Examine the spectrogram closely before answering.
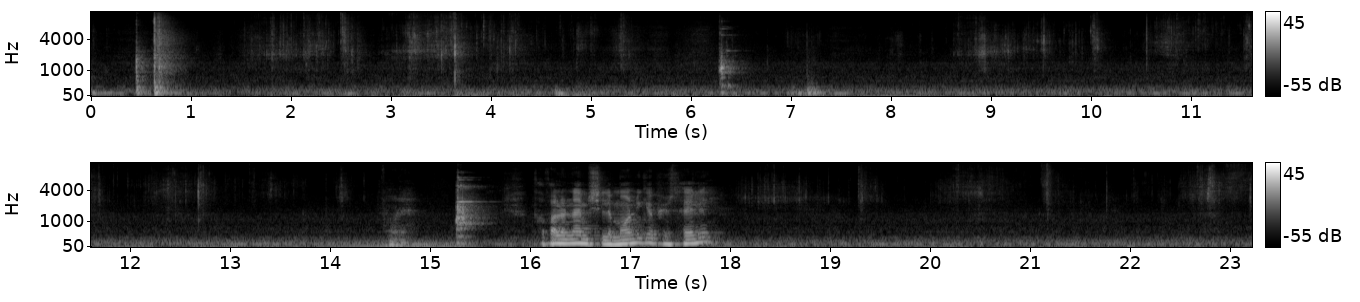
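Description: Juice squeezes and drips from a lemon.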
